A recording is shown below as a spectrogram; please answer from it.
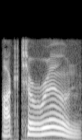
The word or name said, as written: octoroon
